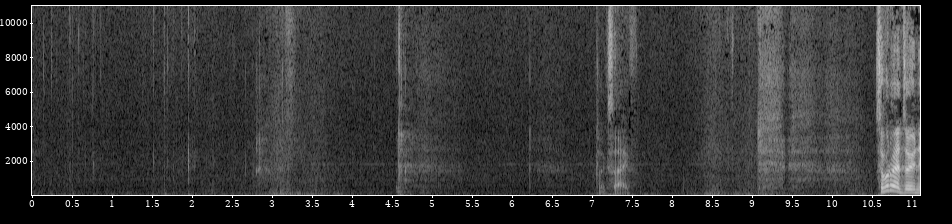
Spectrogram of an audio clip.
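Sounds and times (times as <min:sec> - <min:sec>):
typing on a computer keyboard: 0:00.1 - 0:02.1
speech: 0:07.2 - 0:07.6, 0:10.6 - 0:11.1.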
